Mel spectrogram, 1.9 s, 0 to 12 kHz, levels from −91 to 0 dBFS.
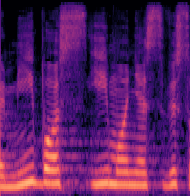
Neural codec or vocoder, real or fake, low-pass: none; real; 10.8 kHz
